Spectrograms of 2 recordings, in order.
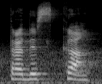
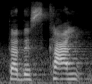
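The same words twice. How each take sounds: The two takes are said the same way.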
